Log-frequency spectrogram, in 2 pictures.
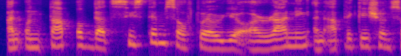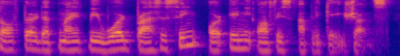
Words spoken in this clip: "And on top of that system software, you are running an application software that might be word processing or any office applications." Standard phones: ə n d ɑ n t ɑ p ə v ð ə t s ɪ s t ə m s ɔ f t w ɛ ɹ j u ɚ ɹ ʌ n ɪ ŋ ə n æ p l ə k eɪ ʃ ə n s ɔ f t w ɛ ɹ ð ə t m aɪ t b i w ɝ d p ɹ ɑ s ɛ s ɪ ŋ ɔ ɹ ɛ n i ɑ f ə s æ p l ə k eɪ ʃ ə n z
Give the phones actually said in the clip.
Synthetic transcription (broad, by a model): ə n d ɑ n t ɑ p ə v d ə t s ɪ s t ə m s ɔ f t w ɛ ɹ j u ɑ ɹ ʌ n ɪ ŋ ə n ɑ p l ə k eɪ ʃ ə n s ɔ f t w ɛ ɹ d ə t m aɪ t b i w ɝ d p ɹ ɑ s ɛ s ɪ ŋ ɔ ɹ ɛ n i ɑ f ə s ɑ p l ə k eɪ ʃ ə n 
